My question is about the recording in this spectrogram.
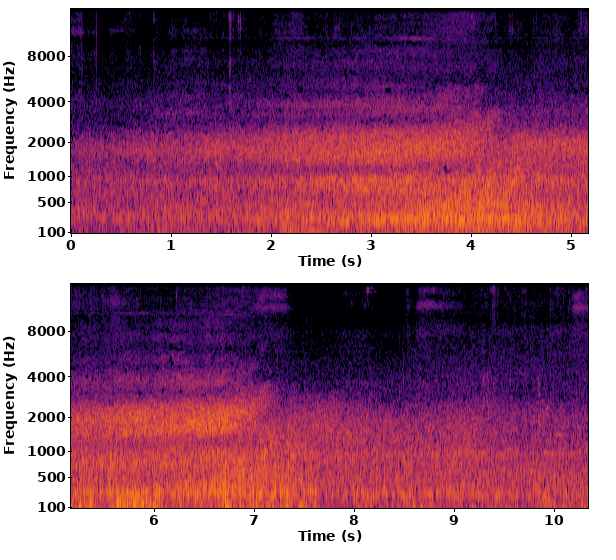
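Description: A vehicle passing close by: its rushing noise swells over several seconds, then drops away sharply about seven seconds in. Wind gusts on the microphone throughout.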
